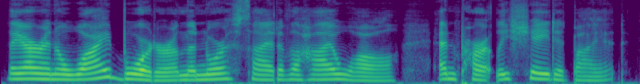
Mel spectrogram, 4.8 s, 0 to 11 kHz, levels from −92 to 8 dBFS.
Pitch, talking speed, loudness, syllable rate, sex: 195 Hz, 240 wpm, -19 LUFS, 5.3 syllables/s, female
